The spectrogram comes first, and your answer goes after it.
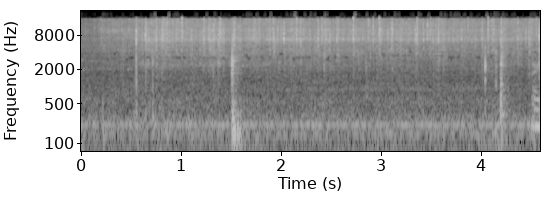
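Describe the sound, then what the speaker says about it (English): An omelet sizzles steadily in a Techef omelet pan, a soft even frying hiss with a few faint crackles and light clicks, close and fairly quiet with no talking. "Let it cook just like that for a few seconds."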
